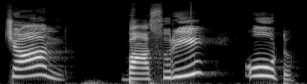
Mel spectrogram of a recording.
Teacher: चंद्र बिंदु का जो उच्चारण है नाक और मुंह दोनों से होता है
